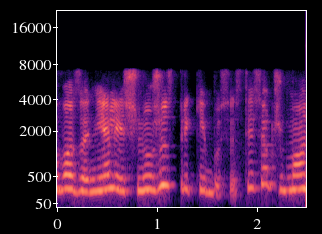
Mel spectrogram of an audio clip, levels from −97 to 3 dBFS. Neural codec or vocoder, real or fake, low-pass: none; real; 7.2 kHz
